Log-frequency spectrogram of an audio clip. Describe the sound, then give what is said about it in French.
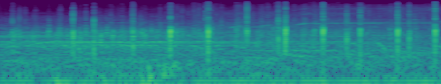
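A crowd applauds and cheers as a speaker from La Voix des Roms is called to speak. Sharp claps fall into a steady rhythm over a continuous wash of voices and a few sustained whistle-like cheers. “Merci de faire du bruit.”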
